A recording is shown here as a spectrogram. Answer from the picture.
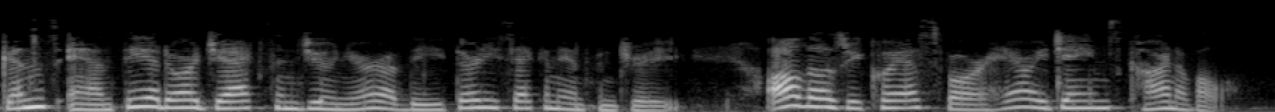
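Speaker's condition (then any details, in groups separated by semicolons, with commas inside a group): No condition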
